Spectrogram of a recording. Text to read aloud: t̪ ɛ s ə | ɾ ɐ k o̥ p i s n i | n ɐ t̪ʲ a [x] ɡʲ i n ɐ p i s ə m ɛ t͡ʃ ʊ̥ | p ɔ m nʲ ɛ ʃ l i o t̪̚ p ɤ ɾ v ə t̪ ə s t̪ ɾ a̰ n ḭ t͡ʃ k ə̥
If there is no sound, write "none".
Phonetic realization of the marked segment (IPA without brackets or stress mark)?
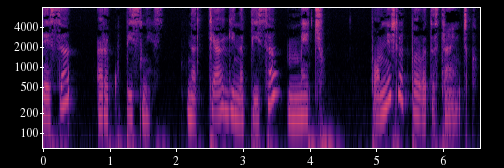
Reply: x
